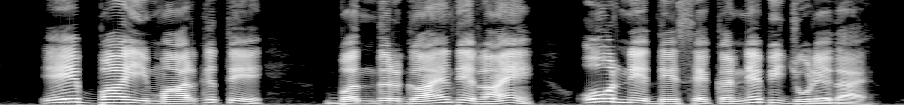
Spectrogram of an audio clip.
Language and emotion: Dogri, neutral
